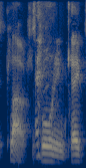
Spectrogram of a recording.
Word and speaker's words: Plaut: Or Plut, how do you pronounce it? It's a German name, so it's Plaut.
